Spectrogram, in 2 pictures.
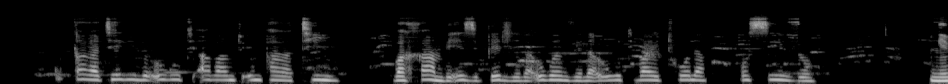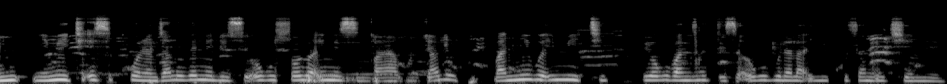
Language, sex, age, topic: North Ndebele, male, 36-49, health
